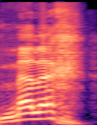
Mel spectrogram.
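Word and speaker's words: מלך: right here we have Melech um men lamid cough so that's a cough and there this is not a dagesh this is not say a stop it's still a spirit the dots are A's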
